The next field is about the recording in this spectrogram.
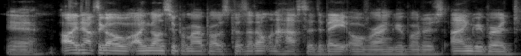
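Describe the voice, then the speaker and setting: A man with a low-pitched voice talks casually as a guest panelist. His delivery is informal, conversational and suited to a friendly debate. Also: fairly even intonation, quick pace, a bit bright. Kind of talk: casual film debate chat.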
